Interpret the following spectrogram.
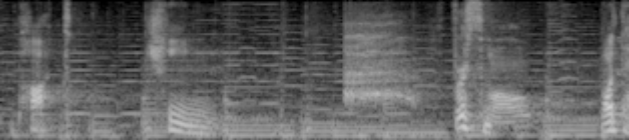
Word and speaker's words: potcheen: things first the pronunciation it is known as pot chain see the way it's spelled you pronounce that p o t c h e e n pot chin first of all what the hell is it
